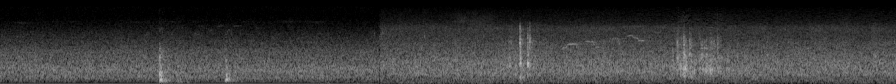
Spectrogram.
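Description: Steady rush of a river running over a shallow riffle, with a few short, sharp knocks heard now and then.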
